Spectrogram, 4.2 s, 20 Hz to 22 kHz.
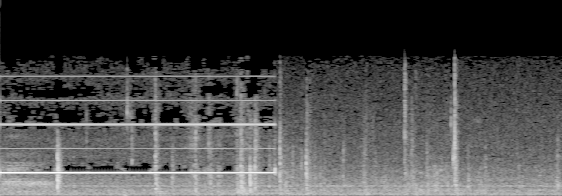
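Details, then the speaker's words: Old linear 12 V wall-wart power supply loaded with a 10 ohm adjustable power resistor while checking ripple: thin, steady high-pitched squeal at the upper limit of hearing over faint clicks, the supply squealing under load. "we read it through here and you can hear this thing squealing it's just beyond my ear range"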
